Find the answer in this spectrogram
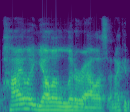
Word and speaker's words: Pilayella: say for the longest time I was saying pili yell about a scientist at Northeastern was corrected me and said that it's actually pronounced pilot yell I find that even more difficult to say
